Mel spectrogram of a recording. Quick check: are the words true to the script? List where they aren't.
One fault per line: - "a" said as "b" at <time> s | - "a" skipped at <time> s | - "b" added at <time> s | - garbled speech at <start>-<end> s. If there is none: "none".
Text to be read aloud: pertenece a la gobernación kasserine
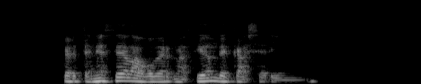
- "de" added at 2.2 s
